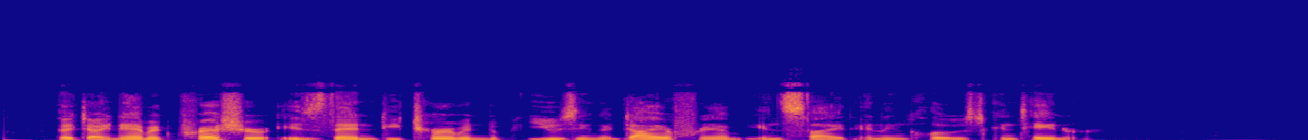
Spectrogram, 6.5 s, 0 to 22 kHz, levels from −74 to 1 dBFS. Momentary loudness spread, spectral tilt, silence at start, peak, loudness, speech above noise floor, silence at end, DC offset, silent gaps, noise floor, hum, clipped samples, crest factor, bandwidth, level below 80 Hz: 8 LU; -4 dB/octave; 0.05 s; -2 dBFS; -21 LUFS; 49 dB; 1.15 s; under 0.1%; none; -69 dBFS; none; under 0.1%; 20 dB; 9.4 kHz; -58 dBFS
